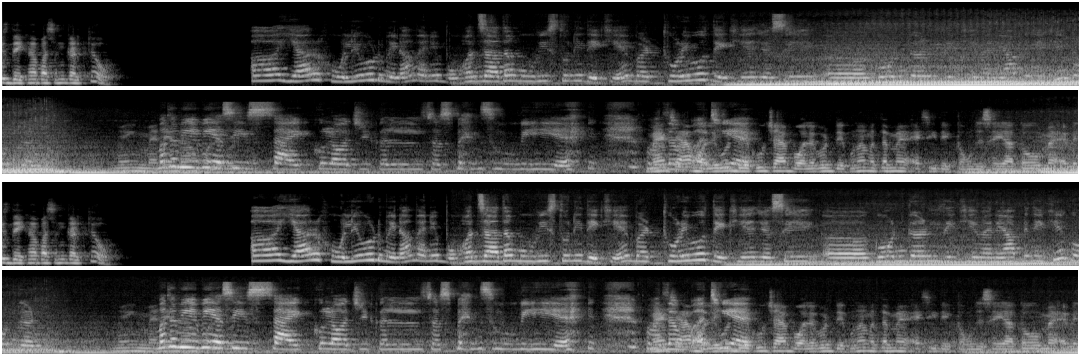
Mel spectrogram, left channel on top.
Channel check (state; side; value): normal; both; correlation 0.78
